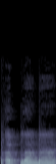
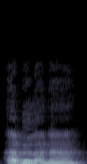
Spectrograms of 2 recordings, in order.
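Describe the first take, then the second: First: The middle consonant is held without a bounce. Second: The middle consonant is released with a small bounce. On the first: The speaker calls it wrong. "Tidak boleh membaca hablana" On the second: The speaker calls it right. "Membacanya mantul"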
